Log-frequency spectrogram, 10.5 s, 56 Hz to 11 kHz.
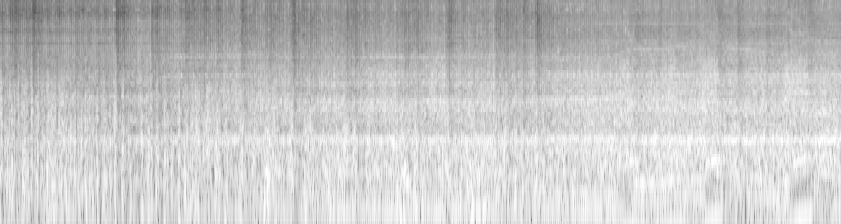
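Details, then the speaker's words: International DT466 diesel, first start in 8 years after freeing a stuck fuel shutoff; even diesel clatter at a settled idle, firing steady with no stumble or miss, idling well. "okay folks I'm sure that engine there is going to be just fine"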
